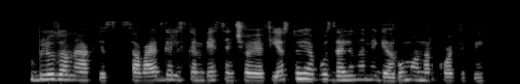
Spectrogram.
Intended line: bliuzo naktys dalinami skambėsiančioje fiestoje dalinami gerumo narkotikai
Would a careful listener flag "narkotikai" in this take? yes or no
no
